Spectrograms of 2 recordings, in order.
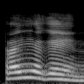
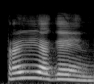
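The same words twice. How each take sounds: The two takes are said the same way.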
